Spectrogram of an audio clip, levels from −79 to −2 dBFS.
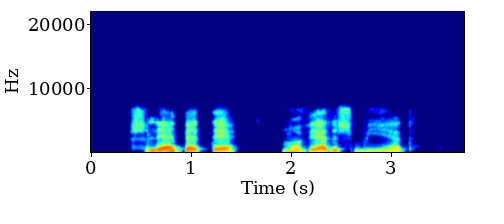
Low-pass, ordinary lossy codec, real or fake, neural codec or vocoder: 7.2 kHz; Opus, 32 kbps; real; none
